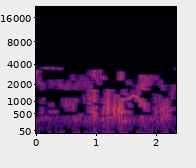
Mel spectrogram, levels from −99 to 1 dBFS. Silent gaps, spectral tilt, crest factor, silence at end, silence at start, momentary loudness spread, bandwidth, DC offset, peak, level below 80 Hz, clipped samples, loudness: none; -0.5 dB/octave; 26 dB; 0 s; 0 s; 11 LU; 3.9 kHz; under 0.1%; -22 dBFS; -82 dBFS; under 0.1%; -47 LUFS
